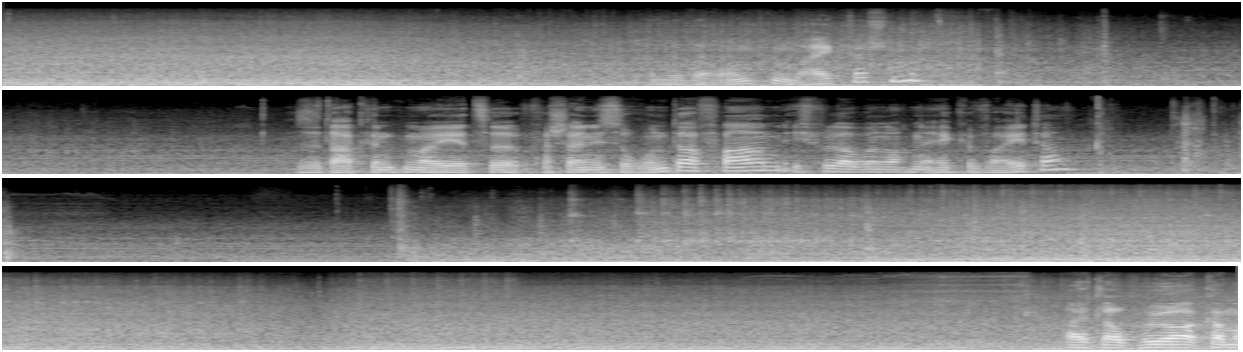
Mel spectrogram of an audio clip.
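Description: A heavy truck engine rumbles and strains.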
